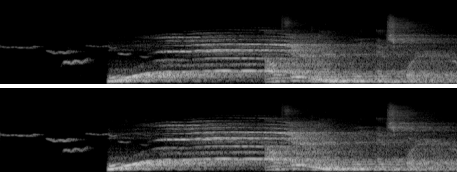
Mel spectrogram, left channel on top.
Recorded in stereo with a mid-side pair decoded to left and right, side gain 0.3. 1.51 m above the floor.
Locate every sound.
1.1 s a scream: 25° right, 2.0 m
2.6 s a man speaking: 20° left, 1.2 m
